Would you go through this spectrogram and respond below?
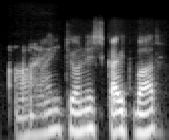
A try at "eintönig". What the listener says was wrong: Eintönig. Remove the kite.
